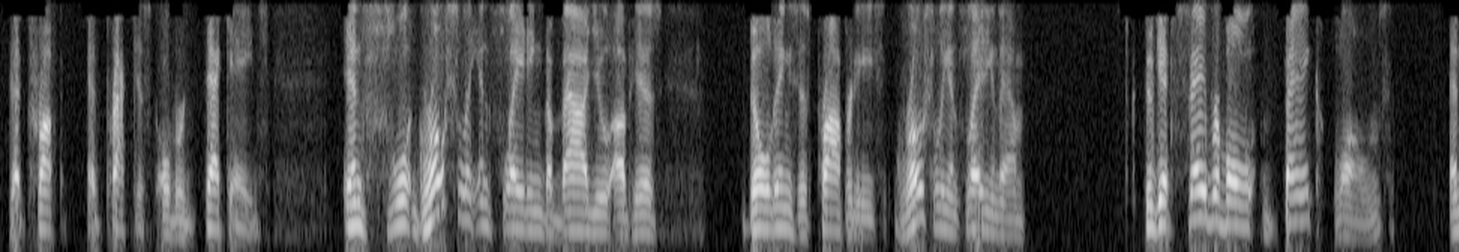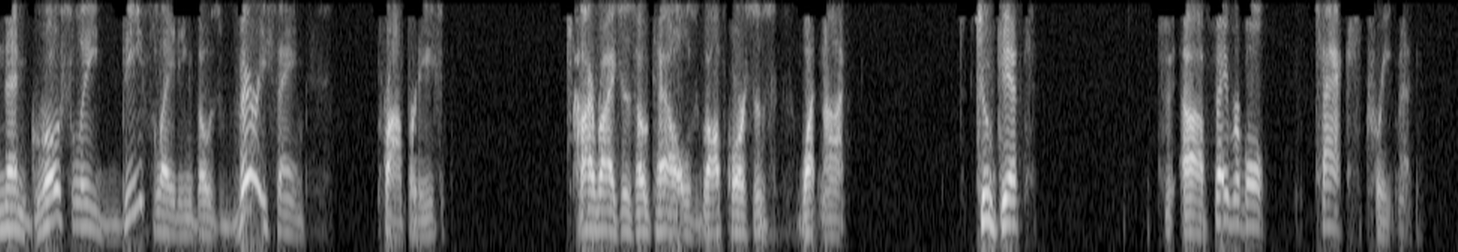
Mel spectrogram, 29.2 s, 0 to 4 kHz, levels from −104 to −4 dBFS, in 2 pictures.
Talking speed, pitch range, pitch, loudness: 90 wpm, 125-185 Hz, 150 Hz, -28 LUFS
